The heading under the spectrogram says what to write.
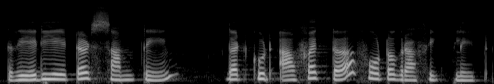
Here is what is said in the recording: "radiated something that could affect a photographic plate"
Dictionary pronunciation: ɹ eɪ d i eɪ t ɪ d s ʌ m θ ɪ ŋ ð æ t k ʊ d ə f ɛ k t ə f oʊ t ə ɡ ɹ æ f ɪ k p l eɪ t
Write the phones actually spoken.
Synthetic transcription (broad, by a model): ɹ eɪ d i eɪ t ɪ d s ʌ m t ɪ ŋ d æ t k ʊ d ə f ɛ k t ə f oʊ t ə ɡ ɹ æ f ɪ k p l eɪ t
